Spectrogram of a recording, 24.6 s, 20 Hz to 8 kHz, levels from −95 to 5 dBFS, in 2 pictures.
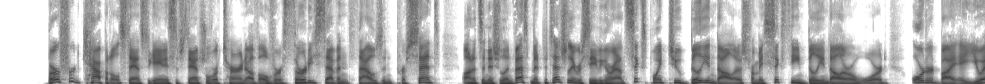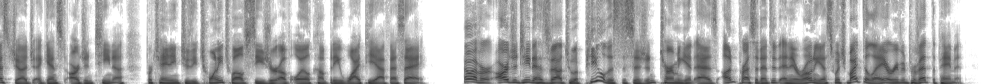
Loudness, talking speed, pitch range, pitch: -21 LUFS, 155 wpm, 125-165 Hz, 135 Hz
